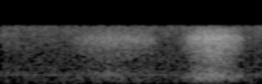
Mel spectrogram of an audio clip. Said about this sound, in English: Sniffling again.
